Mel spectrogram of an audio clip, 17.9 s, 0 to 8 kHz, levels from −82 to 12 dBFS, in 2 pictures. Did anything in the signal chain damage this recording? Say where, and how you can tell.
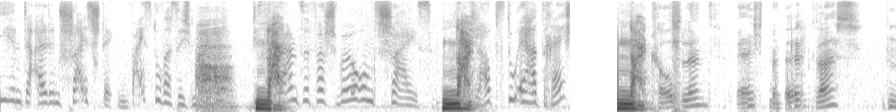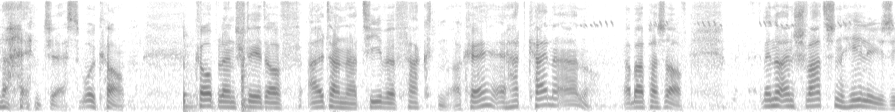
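Yes. From 5.70 to 6.18 s there's an audio dropout to silence: half a second of silence, no room tone, likely a lost input link.

Then, from 7.00 to 8.23 s, repeated packet loss on the network leg: about twenty short holes, the longest 64 ms, each patched by extending the previous sound. That concealment produces the choppy, robotic texture.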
